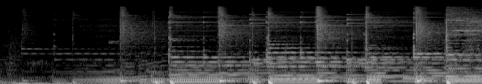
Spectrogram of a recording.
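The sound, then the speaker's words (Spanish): A gentle musical intro with tinkling, chime-like tones over a steady bass line and soft rhythmic beats, playing alone with no voices, like the start of a lullaby-style goodnight song. “Por eso lo vamos a escuchar ahora, porque para nosotros terminó el fin de semana.”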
